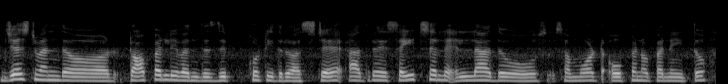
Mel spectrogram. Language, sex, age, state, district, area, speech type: Kannada, female, 45-60, Karnataka, Bangalore Urban, rural, spontaneous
